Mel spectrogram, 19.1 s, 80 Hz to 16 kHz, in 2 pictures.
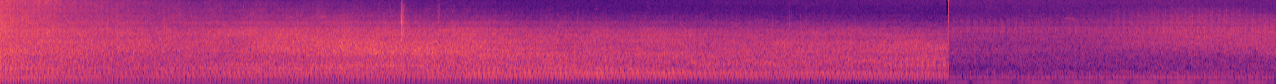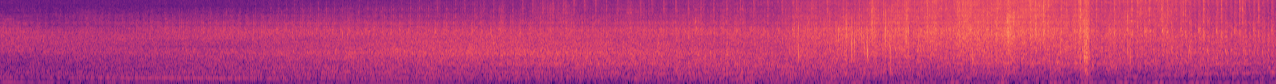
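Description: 1934 Lagonda Rapier's Coventry Climax twin-cam 1104cc four-cylinder engine running as the car is driven along a country lane. The sound drops off abruptly about seven seconds in, then grows steadily louder as the car approaches.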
